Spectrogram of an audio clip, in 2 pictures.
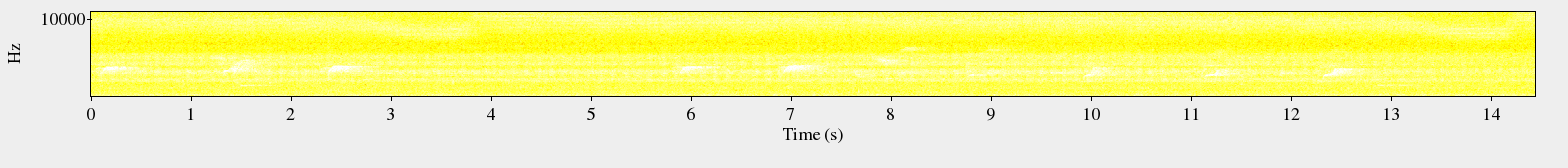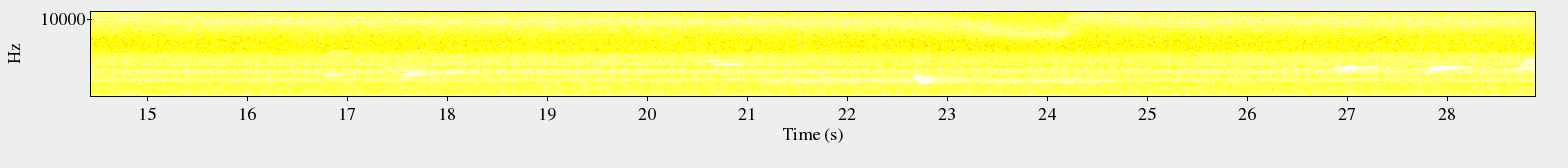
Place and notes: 華龍巷, 魚池鄉五城村 - Cicadas cry and Bird sounds
In the woods, Cicadas cry, Bird sounds
Zoom H2n MS+XY
5 May 2016, 15:05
